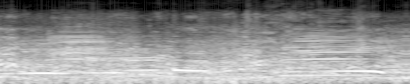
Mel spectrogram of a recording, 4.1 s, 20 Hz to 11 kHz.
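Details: Sahiwal bull calves at a cattle market in Shariatpur, Bangladesh, on 20 February 2025, bought by a farmer: several long, low, steady moos, some overlapping, over a constant loud crowd murmur.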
